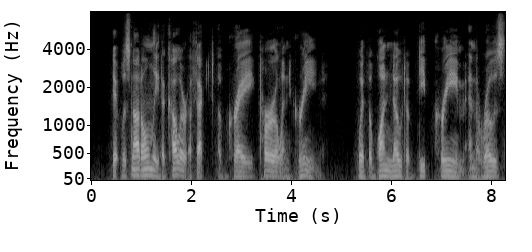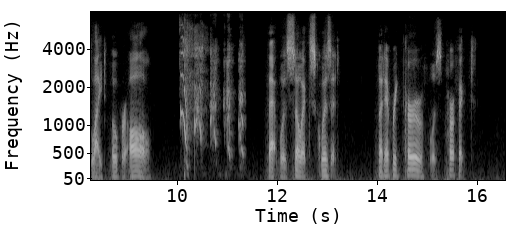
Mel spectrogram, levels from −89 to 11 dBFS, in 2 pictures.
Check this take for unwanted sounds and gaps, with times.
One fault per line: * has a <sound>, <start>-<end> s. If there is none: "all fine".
* has a laugh, 10.0-11.4 s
